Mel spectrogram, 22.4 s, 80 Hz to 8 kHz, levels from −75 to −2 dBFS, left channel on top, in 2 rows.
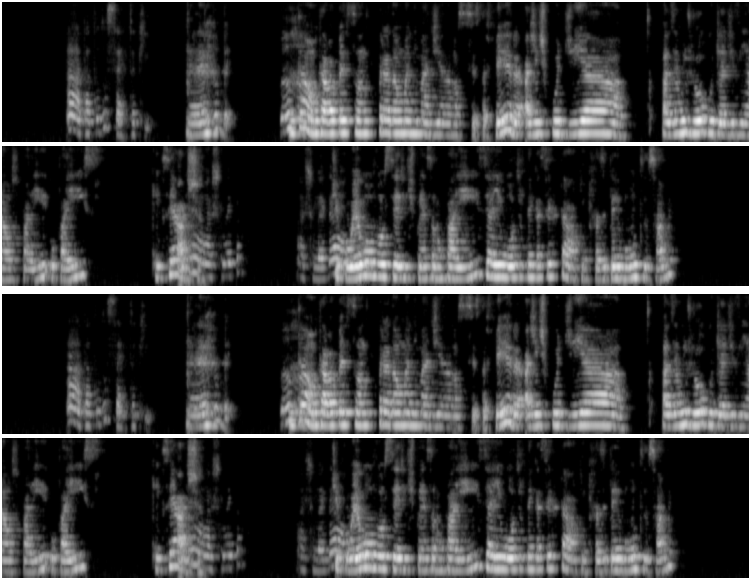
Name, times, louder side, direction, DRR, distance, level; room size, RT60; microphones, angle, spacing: voice 1, 1.0-2.2 2.8-3.4 4.2-4.7 14.0-14.7 15.6-16.4, left 3 dB, 60° left, 2.0 m, -29 dB
voice 2, 2.7-3.2 4.3-9.4 9.9-12.6 13.5-14.2 16.2-21.3, left 3 dB, 5° left, 0.7 m, -19 dB
4.7 x 2.6 x 2.5 m
head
